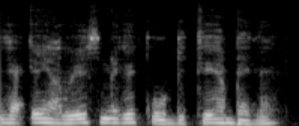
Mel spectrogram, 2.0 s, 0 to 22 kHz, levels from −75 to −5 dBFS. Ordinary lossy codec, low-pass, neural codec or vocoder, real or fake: none; none; codec, 44.1 kHz, 1.7 kbps, Pupu-Codec; fake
